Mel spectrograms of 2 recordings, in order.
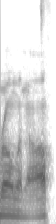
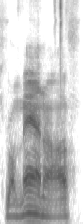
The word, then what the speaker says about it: Romanov: And then I hate the way they pronounce his name, but apparently it is pronounced as Romanov. I want to call him Romanov, but it's Romanov.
